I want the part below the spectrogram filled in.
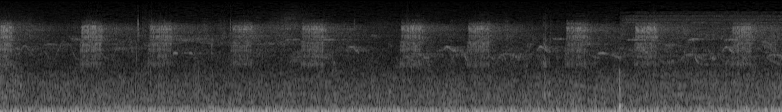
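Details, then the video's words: Corn crake giving its grating call, paired dry rasps repeated steadily about every half second, clearer than the constant low background hiss and rumble. "Крики коростеля"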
